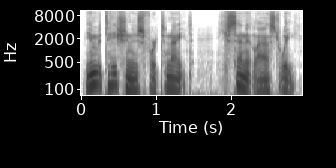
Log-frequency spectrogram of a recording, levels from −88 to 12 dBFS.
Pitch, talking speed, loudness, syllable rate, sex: 100 Hz, 205 wpm, -18 LUFS, 5.7 syllables/s, male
